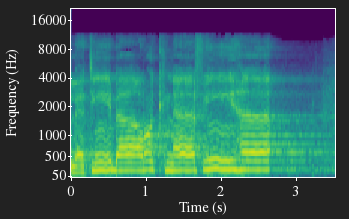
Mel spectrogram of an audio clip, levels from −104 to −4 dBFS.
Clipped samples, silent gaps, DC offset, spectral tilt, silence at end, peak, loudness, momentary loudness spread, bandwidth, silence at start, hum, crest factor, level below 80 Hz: under 0.1%; none; under 0.1%; -6.5 dB/octave; 0 s; -6 dBFS; -15 LUFS; 18 LU; 11.5 kHz; 0 s; none; 10 dB; -50 dBFS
